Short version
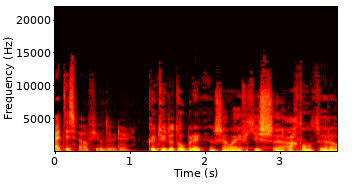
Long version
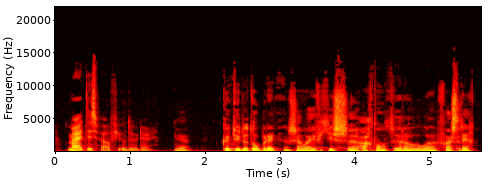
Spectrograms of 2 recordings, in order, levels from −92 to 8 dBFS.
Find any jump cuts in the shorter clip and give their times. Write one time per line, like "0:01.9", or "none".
0:01.1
